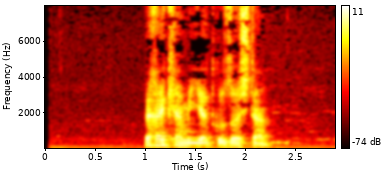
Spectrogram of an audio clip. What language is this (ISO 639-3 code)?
fas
